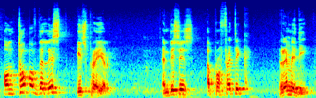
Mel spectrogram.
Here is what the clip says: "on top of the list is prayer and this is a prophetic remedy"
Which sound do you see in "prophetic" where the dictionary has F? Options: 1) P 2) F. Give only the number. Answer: 2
